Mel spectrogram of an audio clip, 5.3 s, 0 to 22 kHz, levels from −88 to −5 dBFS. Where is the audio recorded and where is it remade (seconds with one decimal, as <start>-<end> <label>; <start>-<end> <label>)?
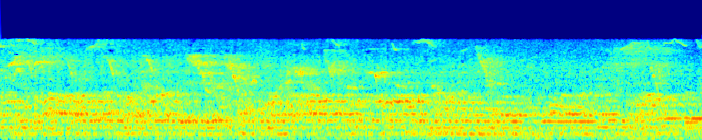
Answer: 0.0-0.4 recorded; 0.4-3.6 remade; 3.6-5.3 recorded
